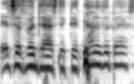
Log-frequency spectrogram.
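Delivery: put-on loud, high, light New York accent. Trying a Trump impression after being asked for one. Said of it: "Can you do a Trump impression?".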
